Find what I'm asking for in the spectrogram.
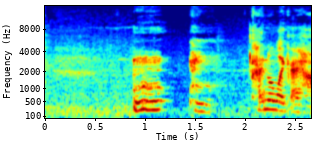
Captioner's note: clears throat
